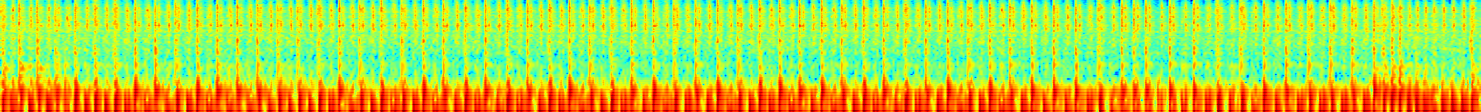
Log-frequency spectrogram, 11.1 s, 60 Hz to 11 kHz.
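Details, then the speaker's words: 1957 Royal Enfield 500 Bullet (Redditch), first run in owner's possession: heavy, lumpy, slightly uneven single-cylinder thump running rich as carburettor floods; evens out once petrol is turned off. "That's with the petrol turned off. And you can see here as it starts to run out of petrol, it starts running nice and evenly. So, I was just flooding it."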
